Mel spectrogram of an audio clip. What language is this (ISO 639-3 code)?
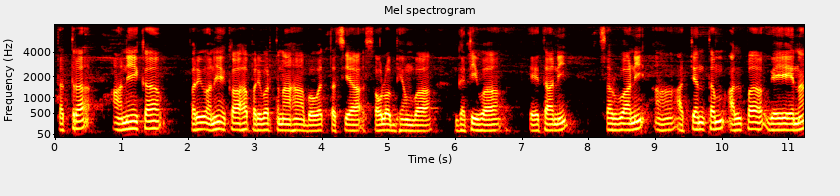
san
